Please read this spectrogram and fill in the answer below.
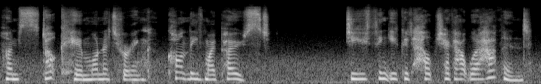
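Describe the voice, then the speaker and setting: High-voiced, conscientious young researcher acted by a woman. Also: fairly even intonation, moderate pace, a bit bright, slight background noise, natural voice. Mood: concerned, explaining. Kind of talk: video game character dialogue.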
